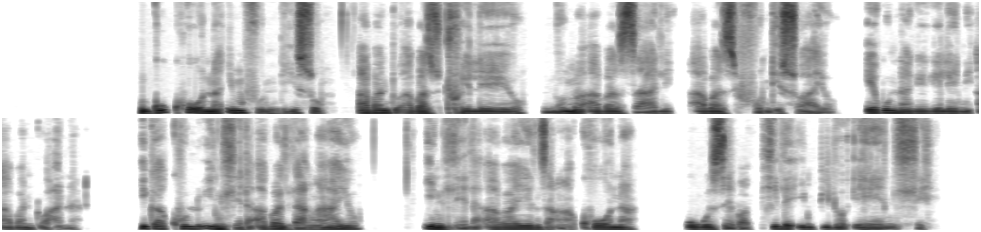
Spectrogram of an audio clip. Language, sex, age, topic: North Ndebele, male, 36-49, health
